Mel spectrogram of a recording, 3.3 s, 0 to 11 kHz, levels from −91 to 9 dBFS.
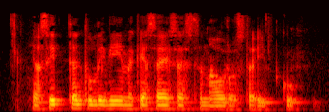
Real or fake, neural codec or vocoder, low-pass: real; none; 7.2 kHz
